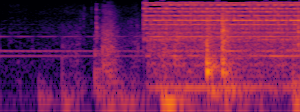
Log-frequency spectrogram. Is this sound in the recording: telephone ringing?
yes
